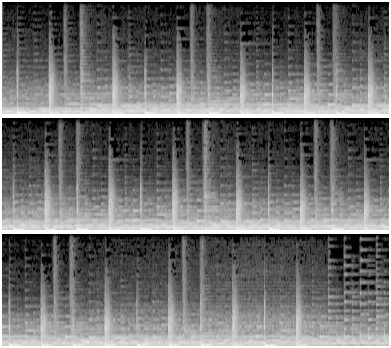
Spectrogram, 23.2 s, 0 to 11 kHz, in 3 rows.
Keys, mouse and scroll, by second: 0.9 alt+click, 1.6-4.9 drag, 6.2 click, 7.6 alt+click, 9.1-11.2 drag, 11.9-12.9 scroll down 5, 12.9 Tab, 13.2-13.5 scroll down 1, 13.5-14.0 scroll up 2, 14.0 click, 16.1-18.1 drag, 18.1 n, 20.3-23.2 drag.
